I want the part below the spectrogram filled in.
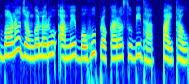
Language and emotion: Odia, neutral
